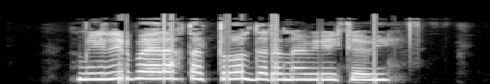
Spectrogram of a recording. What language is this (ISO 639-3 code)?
pus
